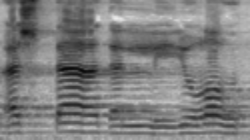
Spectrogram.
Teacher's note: تا پر تنوین ہے، تنوین کے بعد لام حروف یرملون میں سے آ رہی ہے تو غنہ نہیں کریں گے۔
